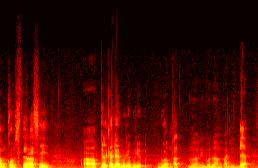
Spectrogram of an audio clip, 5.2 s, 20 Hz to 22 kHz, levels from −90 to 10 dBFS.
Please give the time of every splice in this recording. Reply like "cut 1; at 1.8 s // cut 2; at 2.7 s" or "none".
none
